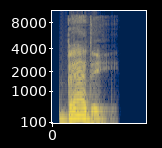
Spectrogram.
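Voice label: "baddie", British English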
